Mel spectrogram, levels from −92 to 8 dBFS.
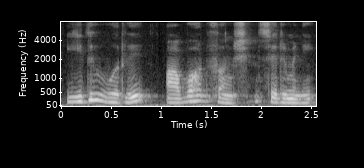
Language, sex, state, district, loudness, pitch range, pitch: Tamil, female, Tamil Nadu, Nilgiris, -16 LUFS, 140-185 Hz, 155 Hz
